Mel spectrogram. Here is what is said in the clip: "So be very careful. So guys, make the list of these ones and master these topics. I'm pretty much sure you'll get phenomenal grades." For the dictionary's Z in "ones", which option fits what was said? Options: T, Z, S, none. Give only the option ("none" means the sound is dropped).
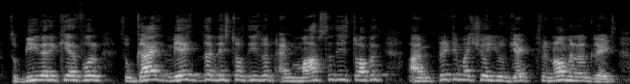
none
